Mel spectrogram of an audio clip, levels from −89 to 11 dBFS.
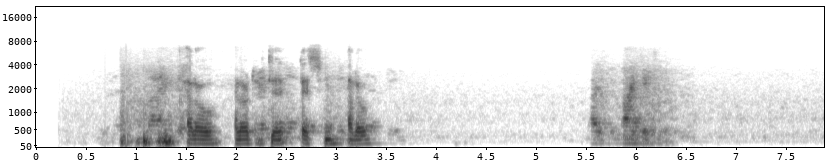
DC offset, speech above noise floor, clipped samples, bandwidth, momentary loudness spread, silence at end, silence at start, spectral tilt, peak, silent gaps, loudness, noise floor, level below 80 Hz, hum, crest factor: under 0.1%; 51 dB; under 0.1%; 7 kHz; 16 LU; 1.6 s; 0.85 s; -7.5 dB/octave; 0 dBFS; none; -19 LUFS; -68 dBFS; -54 dBFS; none; 20 dB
